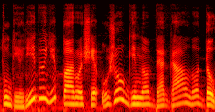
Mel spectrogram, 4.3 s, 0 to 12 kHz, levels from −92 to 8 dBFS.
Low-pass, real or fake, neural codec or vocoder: 10.8 kHz; fake; codec, 44.1 kHz, 2.6 kbps, SNAC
